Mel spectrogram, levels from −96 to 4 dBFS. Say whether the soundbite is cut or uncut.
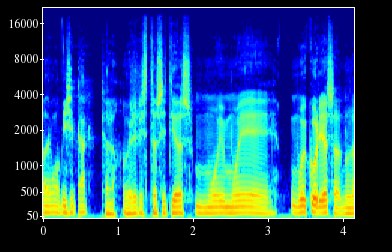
uncut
